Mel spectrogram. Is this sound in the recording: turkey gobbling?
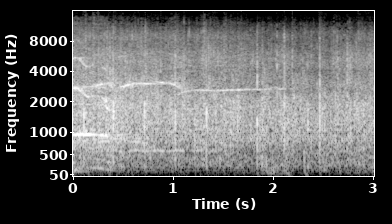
no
